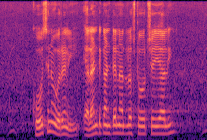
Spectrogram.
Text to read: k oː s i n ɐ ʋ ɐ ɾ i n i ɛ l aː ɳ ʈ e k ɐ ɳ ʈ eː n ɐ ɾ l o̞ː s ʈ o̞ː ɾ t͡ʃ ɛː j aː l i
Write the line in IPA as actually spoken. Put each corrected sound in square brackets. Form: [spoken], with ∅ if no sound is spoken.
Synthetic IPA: k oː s i n ɐ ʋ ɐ ɾ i n i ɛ l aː ɳ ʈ [i] k ɐ ɳ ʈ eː n ɐ ɾ l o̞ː s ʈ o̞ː ɾ t͡ʃ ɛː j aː l i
